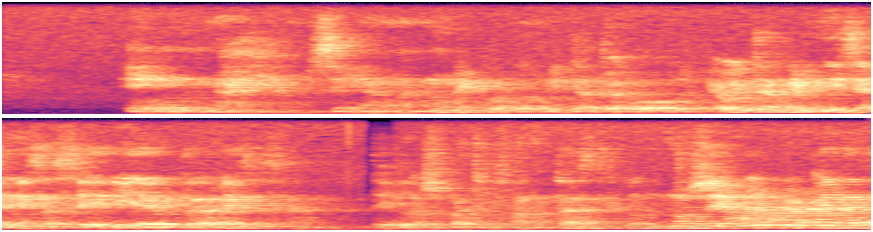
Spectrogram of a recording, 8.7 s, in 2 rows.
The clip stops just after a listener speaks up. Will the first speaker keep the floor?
No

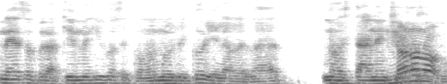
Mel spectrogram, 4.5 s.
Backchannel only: No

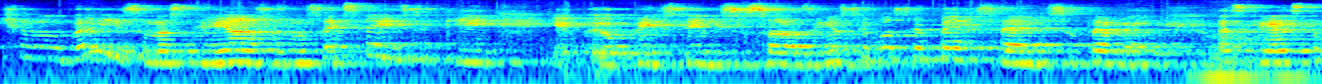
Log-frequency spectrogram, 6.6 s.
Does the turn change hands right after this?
No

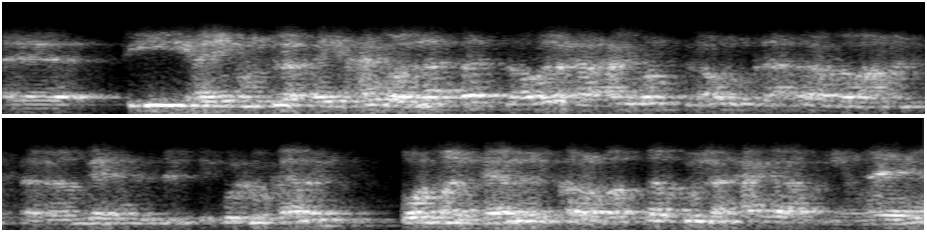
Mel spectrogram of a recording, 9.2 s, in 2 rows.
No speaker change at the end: Yes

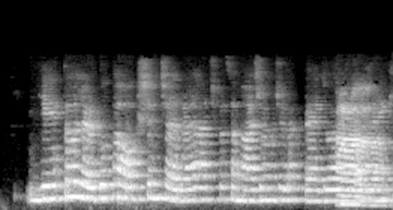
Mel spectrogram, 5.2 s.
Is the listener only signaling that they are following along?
Yes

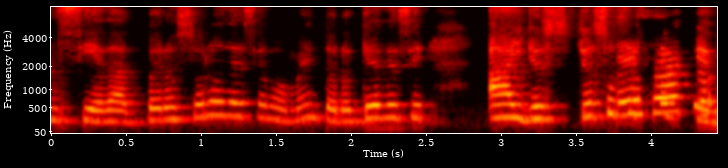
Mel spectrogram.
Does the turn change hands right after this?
Yes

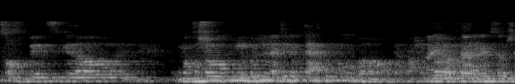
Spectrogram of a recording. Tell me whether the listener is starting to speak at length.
Yes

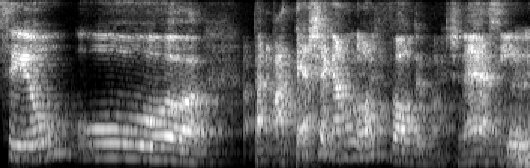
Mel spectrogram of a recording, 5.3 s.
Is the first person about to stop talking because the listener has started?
No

